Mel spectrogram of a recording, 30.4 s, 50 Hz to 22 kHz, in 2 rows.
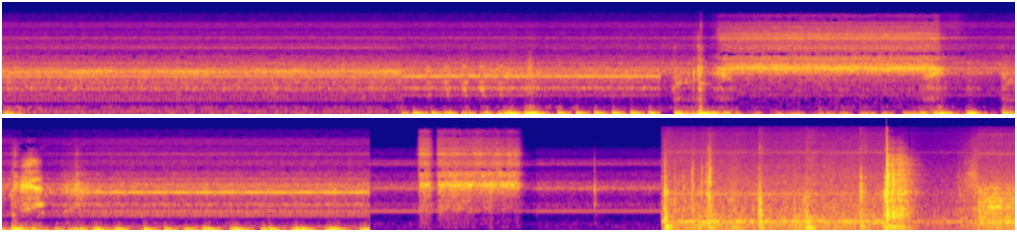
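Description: Haas CNC mill slotting aluminium with a one-inch end mill at 15,000 RPM under flood coolant: steady spindle and cutting tones, joined about six seconds in by a pulsing low rumble. The sound changes abruptly several times in the last third.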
